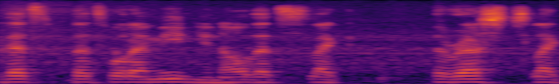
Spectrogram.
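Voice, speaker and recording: Fairly low in pitch, a man with a German accent talks at a moderate pace in a monotone, flat intonation. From Germany, Lower Saxony. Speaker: singer in a dark-scene band. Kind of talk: casual interview chat. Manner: halting, repeats words.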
